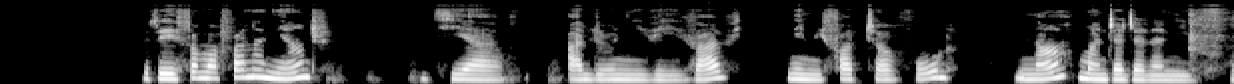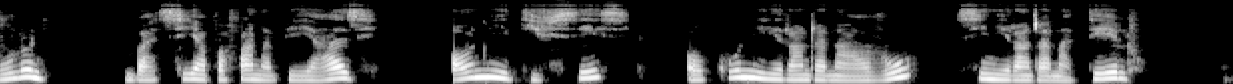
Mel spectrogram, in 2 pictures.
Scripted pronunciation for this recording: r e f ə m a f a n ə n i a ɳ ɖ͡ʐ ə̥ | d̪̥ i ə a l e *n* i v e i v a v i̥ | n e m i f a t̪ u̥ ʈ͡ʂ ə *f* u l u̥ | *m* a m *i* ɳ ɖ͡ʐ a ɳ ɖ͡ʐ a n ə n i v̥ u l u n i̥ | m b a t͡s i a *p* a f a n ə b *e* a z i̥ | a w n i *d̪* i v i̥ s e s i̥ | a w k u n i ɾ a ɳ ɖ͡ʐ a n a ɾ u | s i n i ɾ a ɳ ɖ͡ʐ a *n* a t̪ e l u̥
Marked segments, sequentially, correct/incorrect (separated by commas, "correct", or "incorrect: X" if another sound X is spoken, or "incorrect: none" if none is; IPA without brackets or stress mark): correct, incorrect: v, incorrect: n, incorrect: a, correct, correct, correct, correct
